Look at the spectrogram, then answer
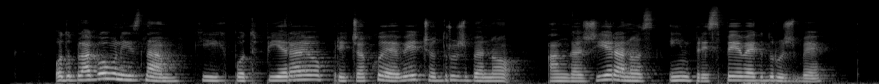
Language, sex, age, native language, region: Slovenian, female, 30-49, Slovenian, Carinthia region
